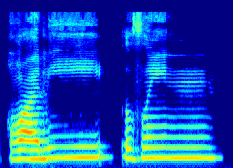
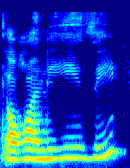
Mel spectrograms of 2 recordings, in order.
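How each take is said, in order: First: The word ends in a clear n sound. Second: The word ends in an open 'ee' vowel. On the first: The speaker calls it right. "double zir is giving an N sound. So we have to make the N sound very clear" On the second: The speaker calls it wrong. "if we say it like Ghalizi, Z is the sound of the single zir. It's zir is giving an E sound"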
